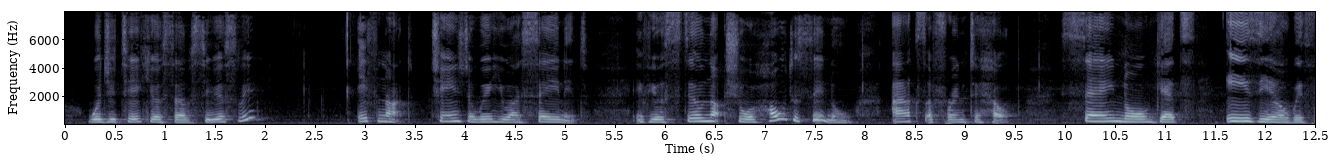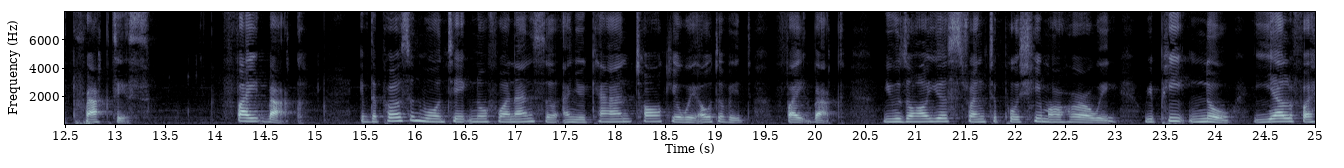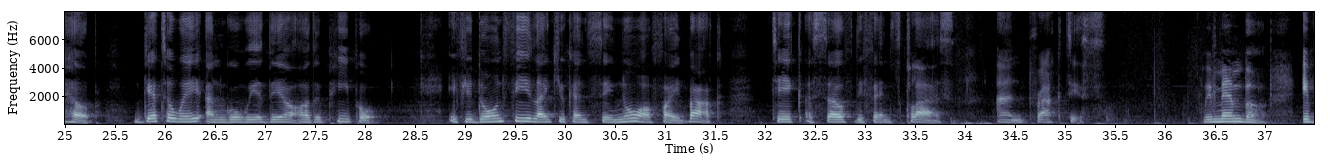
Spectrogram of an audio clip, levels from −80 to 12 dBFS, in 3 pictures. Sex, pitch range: female, 170-210 Hz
